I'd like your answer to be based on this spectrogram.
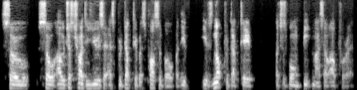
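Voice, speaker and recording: A man's voice: mid-range voice, steady tone, normal speed, husky, highs cut off. A man on a writers' panel, reflecting candidly and with self-deprecation, often repeating himself, heard over an online call.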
